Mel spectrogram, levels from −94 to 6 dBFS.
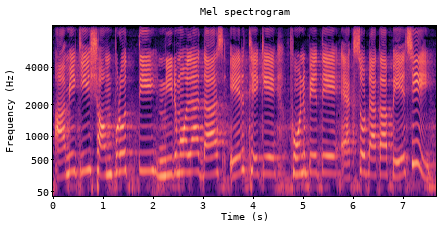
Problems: constant background noise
